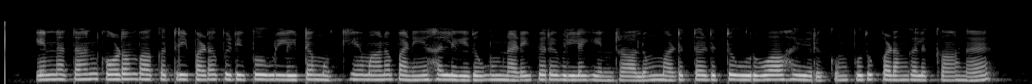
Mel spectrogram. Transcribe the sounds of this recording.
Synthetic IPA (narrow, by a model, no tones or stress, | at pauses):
ɛnːɐt̪ːaːnkoːɽɐmbaːkɐt̪ːɪlpɐɽɐpɪɽɪpːɯʊɭːɪʈːɐmʊkːɪjɐmaːnɐpɐɳɪjɐɣɐɭeːðɯʋɯmnɐɽɐɪpɛɾɐʋɪlːɐɪɛndraːlɯmːɐɽɯt̪ːɐɽɯt̪ːɯʊɾʊʋaːɣɐɪɾɯkːɯmpʊðɯpːɐɽɐŋɡɐɭɯkːaːnɐ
